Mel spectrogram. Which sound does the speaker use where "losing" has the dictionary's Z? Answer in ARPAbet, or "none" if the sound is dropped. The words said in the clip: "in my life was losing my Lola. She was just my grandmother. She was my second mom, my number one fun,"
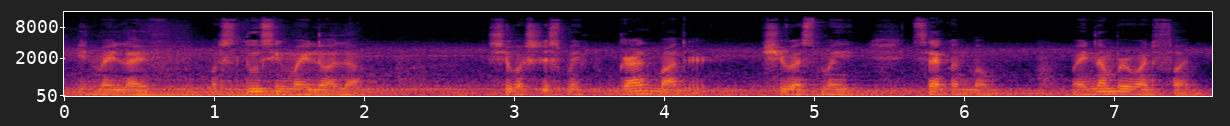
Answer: S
